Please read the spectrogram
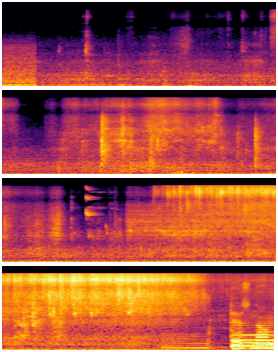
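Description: A chrome cross-handle shower tap handled with a few clicks, then shower water running: a steady, loud hiss of spray that starts about ten seconds in. Music begins right at the end.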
